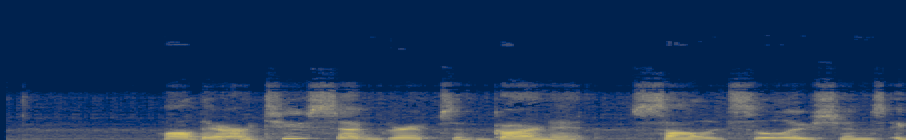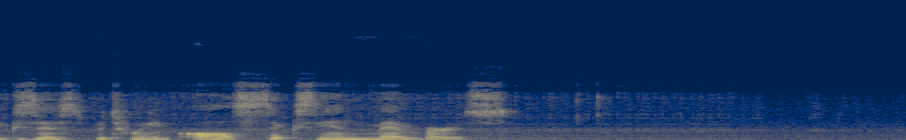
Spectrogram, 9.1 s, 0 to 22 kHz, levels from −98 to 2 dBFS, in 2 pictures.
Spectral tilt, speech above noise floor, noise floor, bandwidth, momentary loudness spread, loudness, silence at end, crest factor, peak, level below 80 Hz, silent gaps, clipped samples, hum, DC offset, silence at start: -5.5 dB/octave; 40 dB; -62 dBFS; 9.2 kHz; 15 LU; -23 LUFS; 2 s; 20 dB; -4 dBFS; -62 dBFS; none; under 0.1%; none; under 0.1%; 0.8 s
